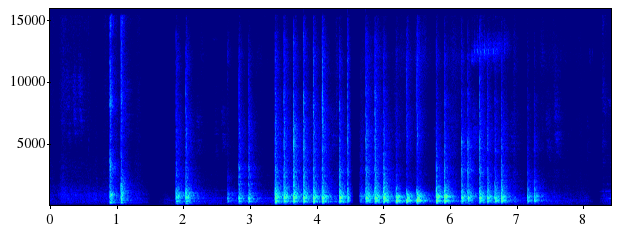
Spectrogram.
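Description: Ceramic wall tile being tapped rapidly with a tool handle to bed it into the adhesive: a few strikes about a second in, then fast runs of sharp taps, about six a second, through the second half, each with a brief ringing from the tile.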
